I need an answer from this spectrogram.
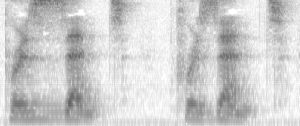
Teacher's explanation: if you use the word present as a verb to give something to present then you say Z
